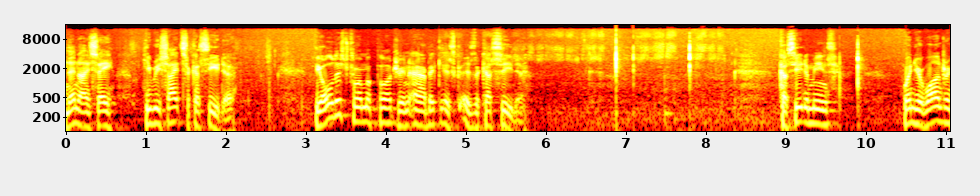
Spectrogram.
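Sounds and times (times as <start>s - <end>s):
writing scratching on board: 5.5s - 8.4s
sharp taps: 6.8s - 8.0s.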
